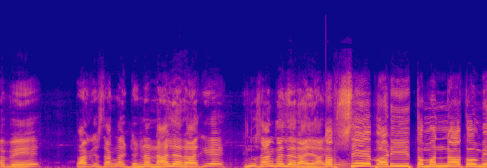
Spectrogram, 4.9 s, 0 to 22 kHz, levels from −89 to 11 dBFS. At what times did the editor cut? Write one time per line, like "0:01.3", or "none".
0:03.2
